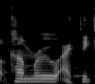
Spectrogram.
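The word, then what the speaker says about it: Cymru: about the team uh cumru um I call it cumru I think it's it it's it's pronounced very oddly it's a Welsh word I believe uh but uh uh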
